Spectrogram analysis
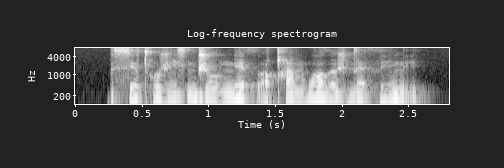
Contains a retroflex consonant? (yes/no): no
